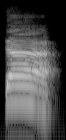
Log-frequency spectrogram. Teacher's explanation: हमारी जुबान क्या हो रही है चौड़ी हो रही है ब्रॉड चौड़ी हो रही है और ऊपर के सामने के दातों की जड़ को लग रही है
